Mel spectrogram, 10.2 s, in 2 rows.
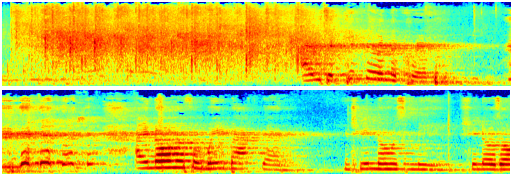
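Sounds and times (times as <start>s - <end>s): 
laughter: 0.0s - 2.6s, 5.0s - 6.3s
audience applause: 0.0s - 3.3s
speech: 3.0s - 10.1s.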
